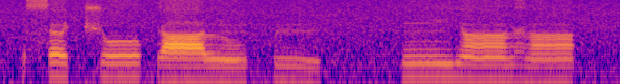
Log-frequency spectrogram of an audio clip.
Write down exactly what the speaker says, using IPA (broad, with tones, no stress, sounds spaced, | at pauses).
s ə˦ t͡ʃ oː˦ ɡ aː˧ l ũ˧ k͡p ɨ˦˨ | ĩ˦ j ã˦ ɣ ã˦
